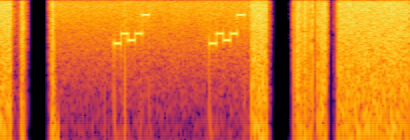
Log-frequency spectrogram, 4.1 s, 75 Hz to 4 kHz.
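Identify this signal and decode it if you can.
Five-tone selective call (ZVEI), heard as quick runs of five tones, tones of about 70 ms. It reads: 25355 25355
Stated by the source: ZVEI five-tone selective call received on SDR.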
